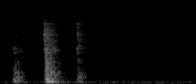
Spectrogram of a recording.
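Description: A metal lid clinks against a pan.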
